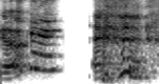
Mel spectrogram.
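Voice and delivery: high laughing agreement; laughing okay. Retold or imitated. Answering her husband's support, laughing okay. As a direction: chuckle out a delighted okay. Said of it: "I'm like".

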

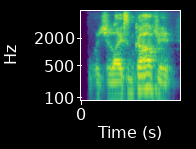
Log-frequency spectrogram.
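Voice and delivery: low, quiet, unbothered waiter offer; low routine offer. Retold or imitated. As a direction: ask again as if nothing happened. Waiter back at first table.

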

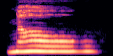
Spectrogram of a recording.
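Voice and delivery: put-on high, small child's "No"; little boy voice. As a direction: answer like a five-year-old. Son answers in child voice.

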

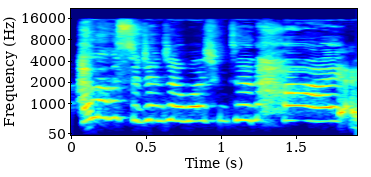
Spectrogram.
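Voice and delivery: imitating a starstruck fan; starstruck hello. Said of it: "And I go".

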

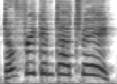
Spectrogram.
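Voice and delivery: playful high-pitched don't-touch-me outburst; angry refusal. Acted. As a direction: snap it out like an upset partner pulling away.

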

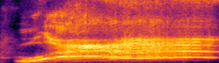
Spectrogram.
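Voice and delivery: very high, drawn-out cry; sudden scream. Retold or imitated. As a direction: let a scream burst out from the gut. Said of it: "I screamed".

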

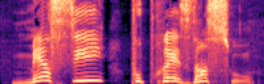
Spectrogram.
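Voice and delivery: slow, deliberate Haitian Creole greeting; a slow, heartfelt thank-you in Haitian Creole. Real, not acted. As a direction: say it slowly in Haitian Creole, letting each word land. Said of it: "I would say to you in Haitian Creole".

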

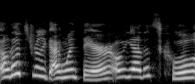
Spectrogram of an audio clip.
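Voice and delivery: high, bright show of interest; light up for the kids; keen interest. Retold or imitated. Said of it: "I was just really interested".

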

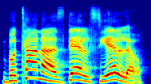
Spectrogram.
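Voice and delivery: slightly Italian-tinged Spanish title; Italian-sounding Spanish. Acted. Host announcing the telenovela's title, Italian-sounding Spanish. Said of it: "Sound a little Italian".

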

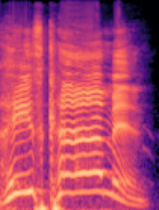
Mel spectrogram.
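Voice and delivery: high, slow drawn-out call of alarm; yelled warning. Retold or imitated. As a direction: call out across the trailer park. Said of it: "three people yelled".

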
